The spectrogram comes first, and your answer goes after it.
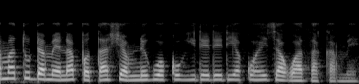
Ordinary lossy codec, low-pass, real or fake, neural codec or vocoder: none; 7.2 kHz; real; none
